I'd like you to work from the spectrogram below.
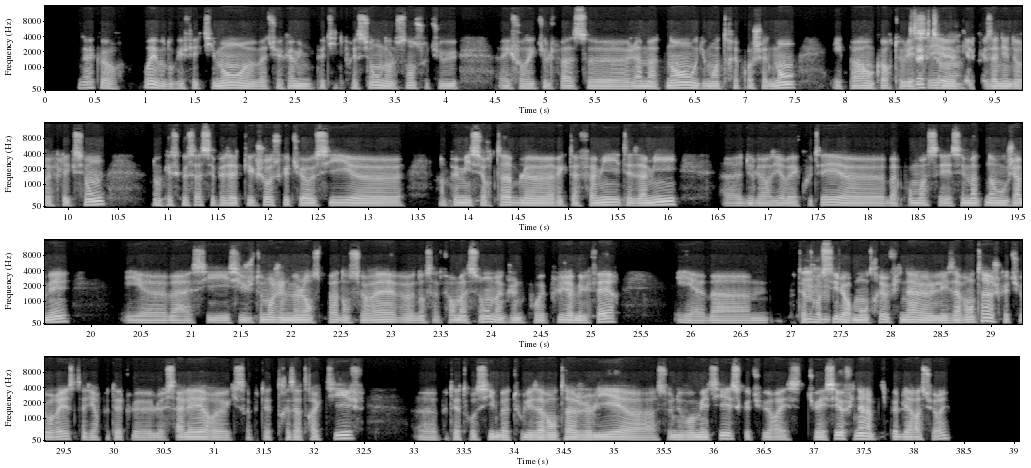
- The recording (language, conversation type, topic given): French, advice, Comment gérer la pression de choisir une carrière stable plutôt que de suivre sa passion ?
- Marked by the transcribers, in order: none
